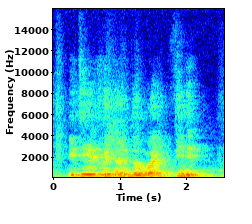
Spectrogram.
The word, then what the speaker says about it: fine: is written the word finit f-i-n-e is not pronounced fine in english it's in italian is written here and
